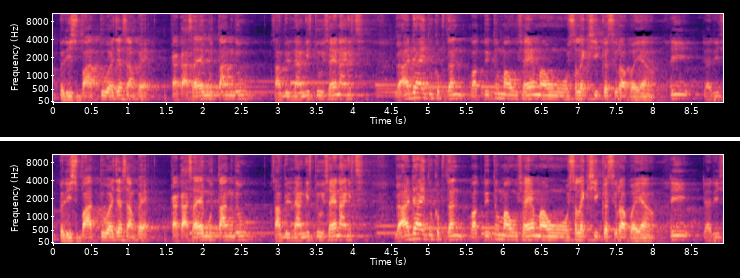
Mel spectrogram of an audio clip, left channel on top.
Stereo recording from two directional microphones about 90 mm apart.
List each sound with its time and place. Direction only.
0.1 s a man's voice: 20° right (ahead or behind)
